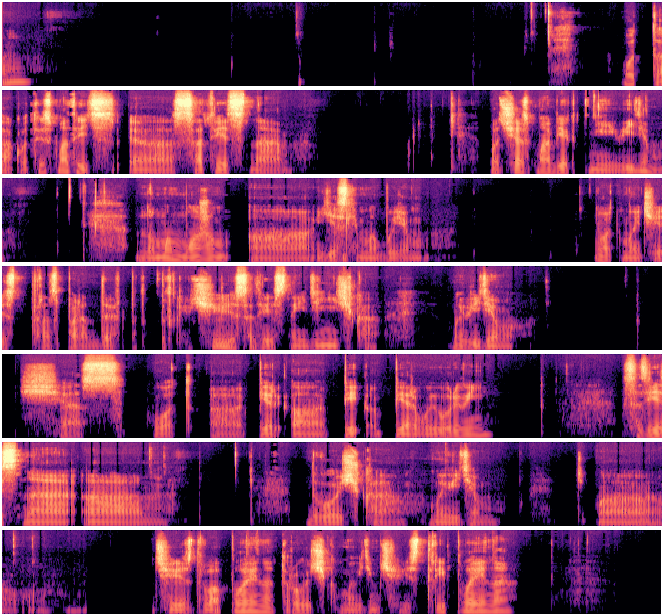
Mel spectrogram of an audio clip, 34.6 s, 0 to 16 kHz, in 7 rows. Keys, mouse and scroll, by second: 4.1-9.5 middle drag, 13.4-14.6 middle drag, 16.4-19.1 drag, 19.9-23.9 middle drag, 26.0-28.5 drag, 29.9-33.1 drag, 33.4-34.6 middle drag.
